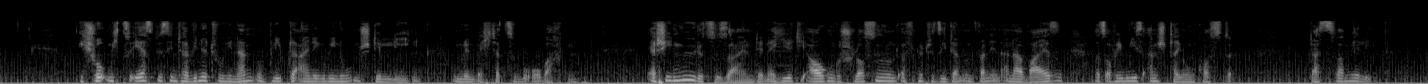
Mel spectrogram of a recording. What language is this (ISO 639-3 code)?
deu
